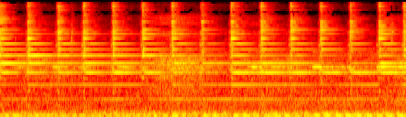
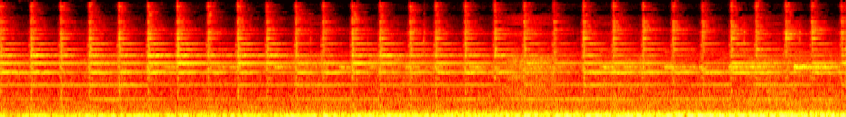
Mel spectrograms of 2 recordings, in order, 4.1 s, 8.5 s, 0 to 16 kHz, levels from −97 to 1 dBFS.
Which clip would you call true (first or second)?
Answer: first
